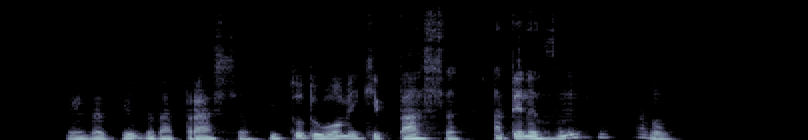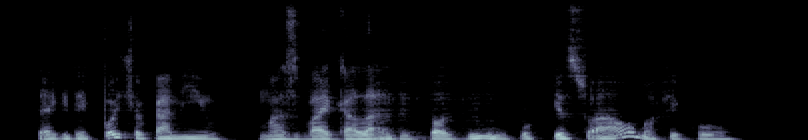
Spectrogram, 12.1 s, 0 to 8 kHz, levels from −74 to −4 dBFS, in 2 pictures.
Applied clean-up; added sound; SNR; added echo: neural mask model DeepFilterNet 3.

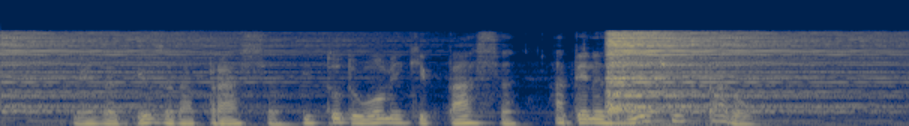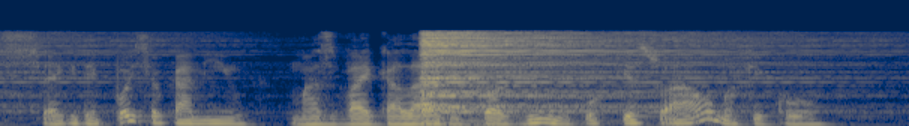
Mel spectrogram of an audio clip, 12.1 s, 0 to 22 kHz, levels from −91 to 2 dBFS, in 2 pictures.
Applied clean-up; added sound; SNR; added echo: none; Hi-hat; -2 dB; reverberation time 0.2 s.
